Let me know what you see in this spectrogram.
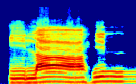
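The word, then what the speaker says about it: إِلَٰهِ: Ilahin, jangan ilahin, jangan, tapi ayun aja. Ilahin nas. Coba. Ilahin nas. H-nya jangan jangan hin, tapi hin.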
